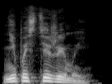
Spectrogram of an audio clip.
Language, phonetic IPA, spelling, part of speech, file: Russian, [nʲɪpəsʲtʲɪˈʐɨmɨj], непостижимый, adjective, Ru-непостижимый.ogg
- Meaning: incomprehensible (in sense as something fully unintelligible or unfathomable)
